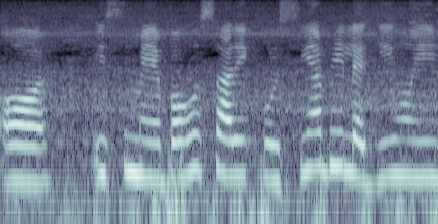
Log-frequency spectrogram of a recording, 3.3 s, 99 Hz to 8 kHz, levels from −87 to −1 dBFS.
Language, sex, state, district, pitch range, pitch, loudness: Hindi, female, Punjab, Pathankot, 245-270 Hz, 255 Hz, -17 LUFS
